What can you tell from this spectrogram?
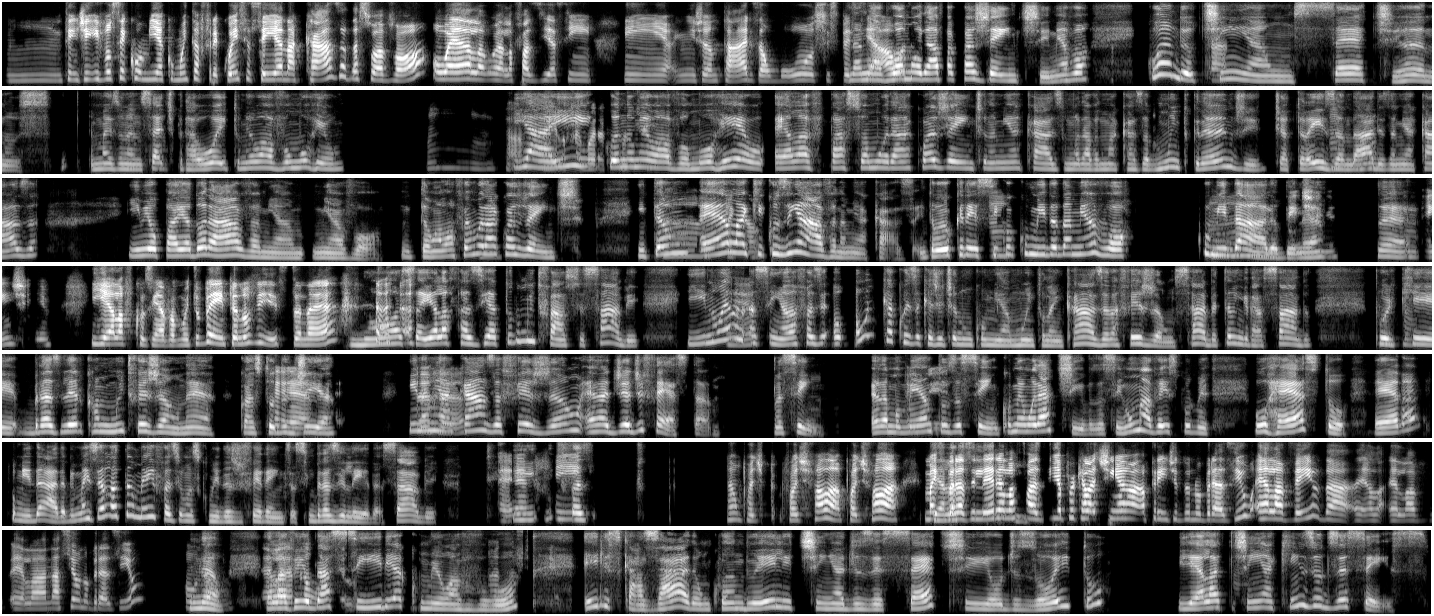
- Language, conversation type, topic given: Portuguese, podcast, Que comida da sua infância te traz lembranças imediatas?
- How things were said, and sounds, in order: tapping; laugh; other noise; unintelligible speech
